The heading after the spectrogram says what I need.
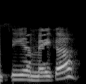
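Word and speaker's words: Xomega: second one is the Z Omega I know it has an X but we pronounce it Z Omega and let's talk a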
